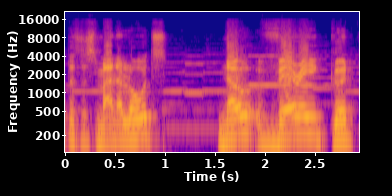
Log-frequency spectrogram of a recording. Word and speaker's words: Manor Lords: This is Manalords. No, very good pronunciation.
